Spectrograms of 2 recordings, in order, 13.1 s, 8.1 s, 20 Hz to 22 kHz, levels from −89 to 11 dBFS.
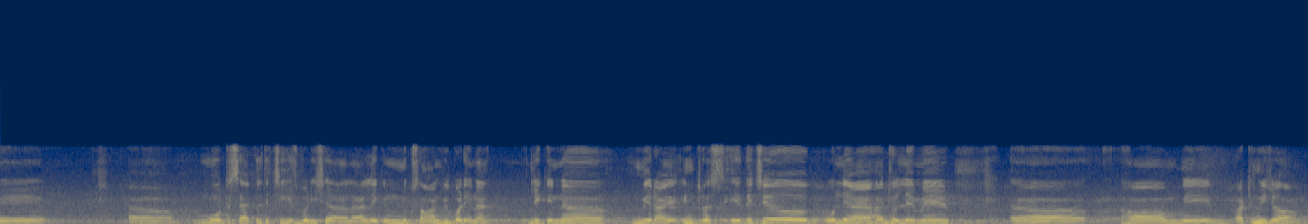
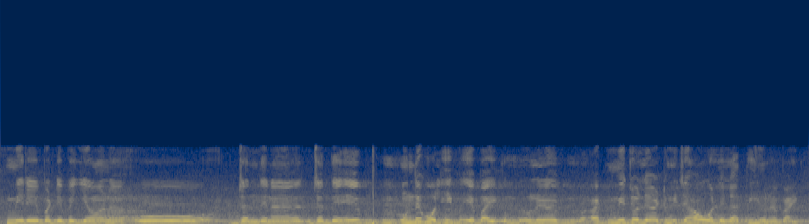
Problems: constant background noise, echo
